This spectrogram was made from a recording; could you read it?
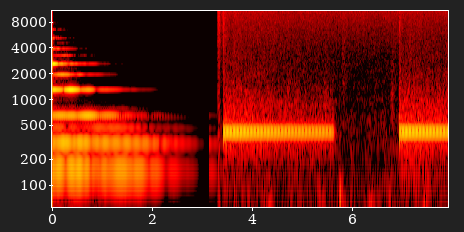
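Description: A fading musical tone dies away, then a telephone handset clicks up in a darkened room at Radio Free Shangri-La and a steady, hissy dial tone hums, cutting out for a moment before returning.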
